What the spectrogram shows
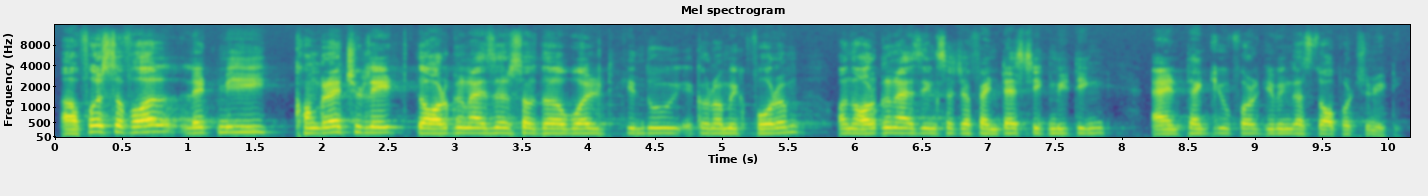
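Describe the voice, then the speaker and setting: An Indian panel speaker addresses a conference audience in a slightly high-pitched, level voice. He speaks haltingly and often restarts his phrases, and a long reverb from a large hall trails his words.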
